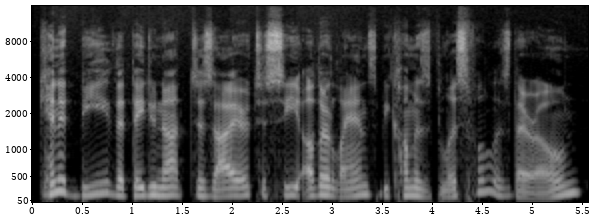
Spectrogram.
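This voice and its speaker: A man voicing a grand, aggrieved fantasy deceiver in a formal, measured dramatic reading. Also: on the high side, lively intonation, warm tone, no echo, studio quality. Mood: feigned lament.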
